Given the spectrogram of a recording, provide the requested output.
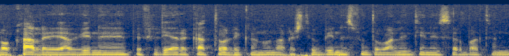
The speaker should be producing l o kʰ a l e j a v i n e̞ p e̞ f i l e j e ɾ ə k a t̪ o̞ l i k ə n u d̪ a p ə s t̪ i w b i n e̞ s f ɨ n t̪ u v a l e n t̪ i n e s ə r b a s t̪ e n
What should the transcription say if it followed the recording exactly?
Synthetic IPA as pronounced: l o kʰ a l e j a v i n e̞ p e̞ f i l i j e ɾ ə k a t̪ o̞ l i k ə n u d̪ a k ə ʃ t̪ i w b i n e̞ s f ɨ n t̪ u v a l e n t̪ i n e s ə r b a t̪ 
